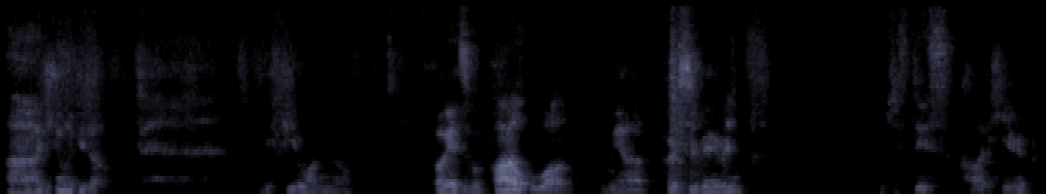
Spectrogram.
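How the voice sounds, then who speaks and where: A man talks at a fairly slow pace in a relaxed, somewhat breathy voice of medium pitch, with fairly even intonation. His loudness swings widely, and his pauses are long and frequent. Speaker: tarot reader. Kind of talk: casual tarot reading to camera. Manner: mumbling at times; relaxed, chill.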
